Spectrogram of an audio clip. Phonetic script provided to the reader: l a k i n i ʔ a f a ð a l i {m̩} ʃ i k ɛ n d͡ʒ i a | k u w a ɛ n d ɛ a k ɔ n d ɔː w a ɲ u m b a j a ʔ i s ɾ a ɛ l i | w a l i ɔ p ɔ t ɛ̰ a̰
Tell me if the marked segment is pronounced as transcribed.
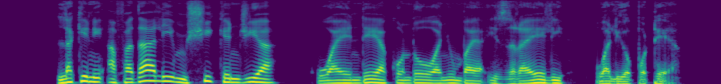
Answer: yes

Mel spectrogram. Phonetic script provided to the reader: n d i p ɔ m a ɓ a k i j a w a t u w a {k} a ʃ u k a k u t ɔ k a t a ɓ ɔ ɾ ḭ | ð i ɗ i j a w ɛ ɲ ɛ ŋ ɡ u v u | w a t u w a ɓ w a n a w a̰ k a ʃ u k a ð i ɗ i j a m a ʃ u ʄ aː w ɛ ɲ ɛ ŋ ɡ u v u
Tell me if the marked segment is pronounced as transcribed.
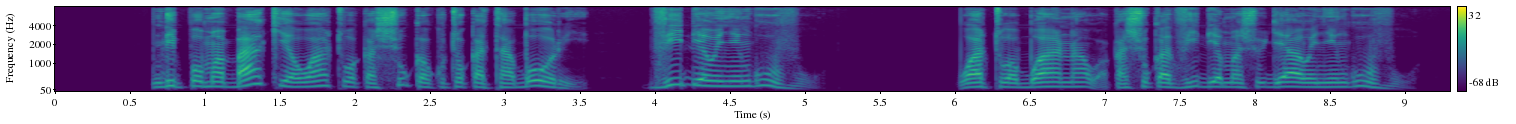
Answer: yes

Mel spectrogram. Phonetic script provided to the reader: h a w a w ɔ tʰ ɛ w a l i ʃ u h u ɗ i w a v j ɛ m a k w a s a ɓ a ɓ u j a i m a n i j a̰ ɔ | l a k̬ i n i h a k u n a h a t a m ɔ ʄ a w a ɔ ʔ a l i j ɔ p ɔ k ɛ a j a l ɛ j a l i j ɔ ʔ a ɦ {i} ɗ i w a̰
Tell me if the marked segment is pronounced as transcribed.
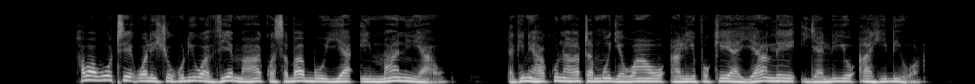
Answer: yes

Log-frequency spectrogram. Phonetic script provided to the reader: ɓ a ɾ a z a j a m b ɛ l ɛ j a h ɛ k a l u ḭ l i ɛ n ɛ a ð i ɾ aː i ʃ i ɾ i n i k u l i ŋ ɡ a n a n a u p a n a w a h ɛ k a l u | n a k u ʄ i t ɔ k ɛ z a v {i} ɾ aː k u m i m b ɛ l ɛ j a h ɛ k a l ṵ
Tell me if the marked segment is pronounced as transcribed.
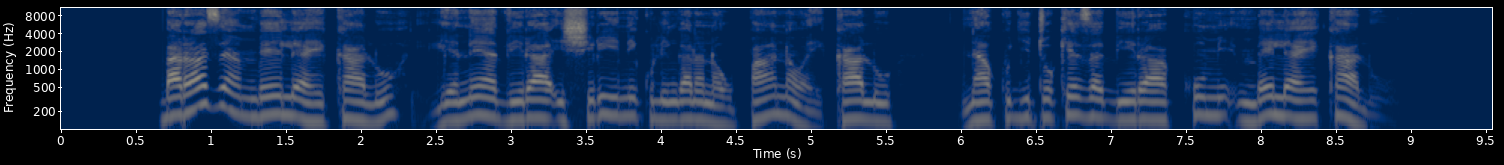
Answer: yes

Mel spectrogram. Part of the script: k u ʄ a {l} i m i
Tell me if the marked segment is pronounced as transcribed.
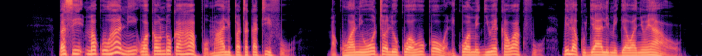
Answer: yes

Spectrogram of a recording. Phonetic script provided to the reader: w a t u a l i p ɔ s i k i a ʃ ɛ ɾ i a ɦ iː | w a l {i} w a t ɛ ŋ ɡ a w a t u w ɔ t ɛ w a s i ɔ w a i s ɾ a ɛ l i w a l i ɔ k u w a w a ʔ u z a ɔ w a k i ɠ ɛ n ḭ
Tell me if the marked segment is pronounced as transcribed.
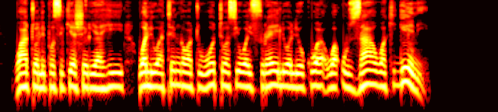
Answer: yes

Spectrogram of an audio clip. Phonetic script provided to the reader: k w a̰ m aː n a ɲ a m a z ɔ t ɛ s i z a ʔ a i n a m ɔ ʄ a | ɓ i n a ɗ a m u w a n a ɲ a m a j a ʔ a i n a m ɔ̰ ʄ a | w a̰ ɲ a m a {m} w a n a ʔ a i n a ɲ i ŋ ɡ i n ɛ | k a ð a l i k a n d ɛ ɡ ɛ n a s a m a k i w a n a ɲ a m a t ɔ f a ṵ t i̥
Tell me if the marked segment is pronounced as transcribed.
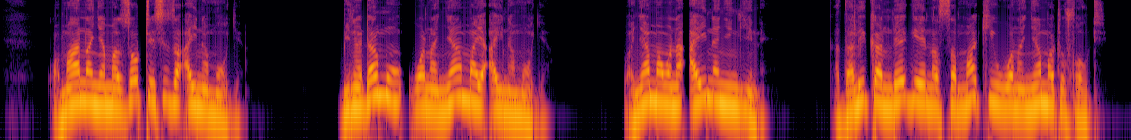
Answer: no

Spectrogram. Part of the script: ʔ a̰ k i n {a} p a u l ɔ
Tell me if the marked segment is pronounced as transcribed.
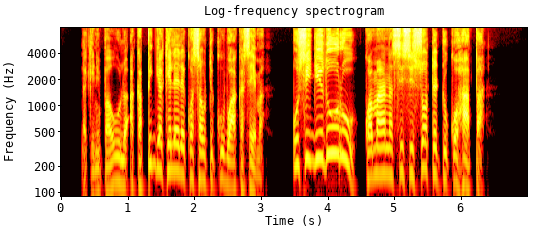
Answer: no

